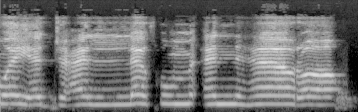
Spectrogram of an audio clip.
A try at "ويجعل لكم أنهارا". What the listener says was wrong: القلقلة عندك ضعيفة ليه بقى؟ كلمة ويجأ فيها قلقلة، ويجعل، وهنا ويجعل.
